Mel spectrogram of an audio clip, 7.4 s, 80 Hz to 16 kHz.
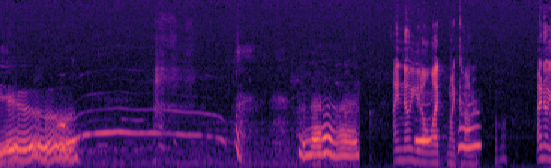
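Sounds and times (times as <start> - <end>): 
person imitating a mini schnauzer howling: 0.1 - 3.3, 4.0 - 4.8
speech: 5.4 - 6.5, 7.2 - 7.3.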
